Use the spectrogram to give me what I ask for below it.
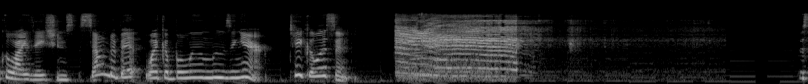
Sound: white Tail Buck Call

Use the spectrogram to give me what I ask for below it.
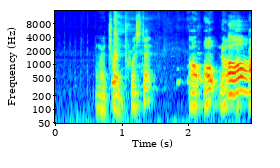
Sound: laughs

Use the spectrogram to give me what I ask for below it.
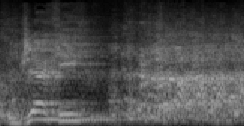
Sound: audience laughing

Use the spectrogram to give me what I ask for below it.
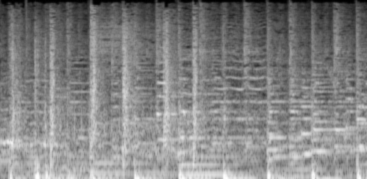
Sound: steps

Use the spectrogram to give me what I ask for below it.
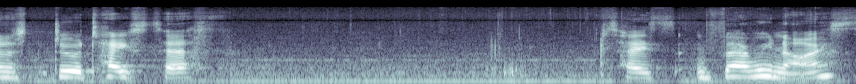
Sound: gulps

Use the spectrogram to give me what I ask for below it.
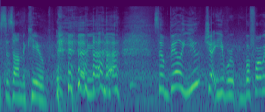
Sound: laughing

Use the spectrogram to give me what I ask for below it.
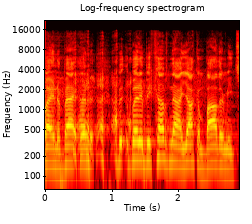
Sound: laughs

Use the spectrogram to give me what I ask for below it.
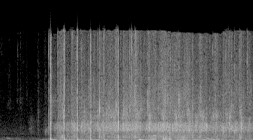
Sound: applauding

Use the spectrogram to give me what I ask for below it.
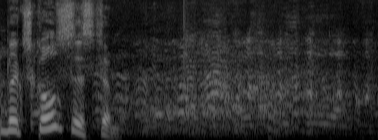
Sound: audience laughs

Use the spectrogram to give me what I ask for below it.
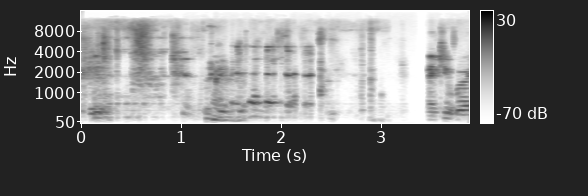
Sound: indistinct conversation

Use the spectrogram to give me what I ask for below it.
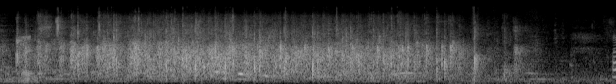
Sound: applause

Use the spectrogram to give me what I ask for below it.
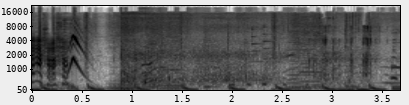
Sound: laughs

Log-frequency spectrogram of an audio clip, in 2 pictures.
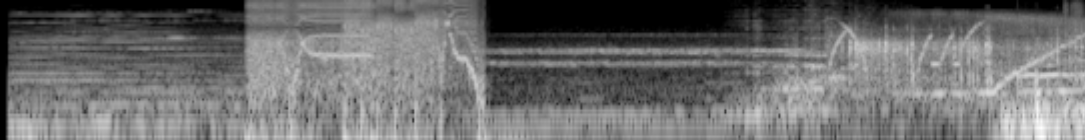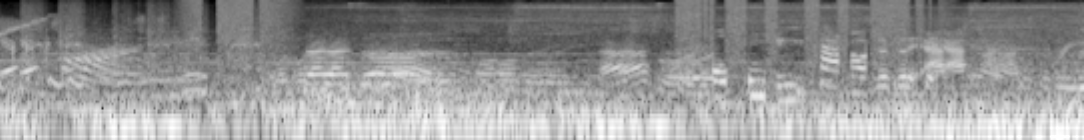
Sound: sound Effects

